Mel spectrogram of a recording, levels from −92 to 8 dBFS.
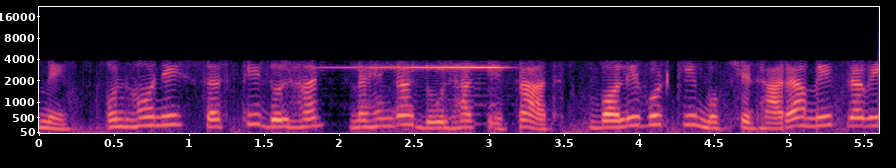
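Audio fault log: Throughout: G.723.1 codec. The speech is muffled and hoarse, with consonants smeared together. Nothing above 3.8 kHz survives. The sound points to a rate near 6.3 kbit/s. The codec cuts the signal into 30 ms frames. It rebuilds each frame from a slowly updated model of the voice. Heavy damage of this kind blurs quick changes. Fricatives and stops lose their edges. The voice takes on a rough, buzzy grain.
1.68 to 3.22 s: loudspeaker feedback squeal. Right after "में उन्होंने सस्ती", a single tone at 3.1 kHz appears. It swells over about a second into a steady squeal. At its peak it sits roughly 5 dB above the speech. A microphone is hearing its own loudspeaker. At this frequency the loop gives back more than it receives, so the tone feeds itself. It stops once the loop is broken.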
